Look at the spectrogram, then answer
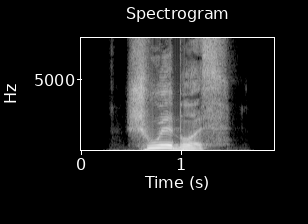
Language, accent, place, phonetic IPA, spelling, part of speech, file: German, Germany, Berlin, [ˈʃuːlˌbʊs], Schulbus, noun, De-Schulbus.ogg
- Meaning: school bus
